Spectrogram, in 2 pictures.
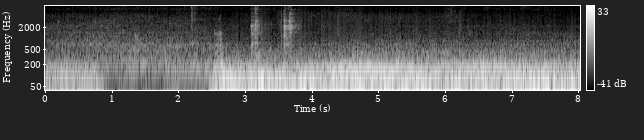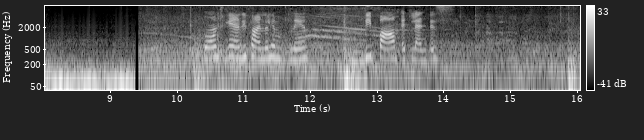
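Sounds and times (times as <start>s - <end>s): car engine running: 0.0s - 9.4s.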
